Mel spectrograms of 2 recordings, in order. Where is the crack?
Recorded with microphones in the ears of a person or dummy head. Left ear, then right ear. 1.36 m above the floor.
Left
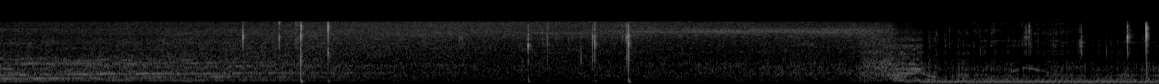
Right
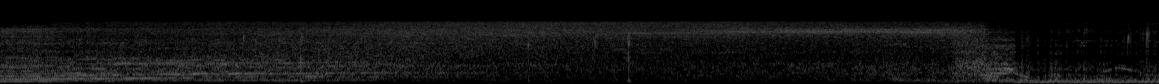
65° left (ahead or behind), 0.6 m.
